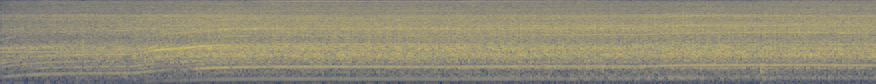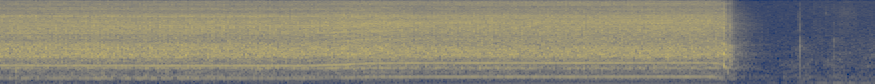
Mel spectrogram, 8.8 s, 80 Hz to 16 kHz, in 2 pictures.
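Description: Power drill boring a hole through a handlebar on a 2019 Honda Monkey, a steady high motor whine rising slightly in pitch as it bites, running continuously for about eight seconds, then cutting off abruptly.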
